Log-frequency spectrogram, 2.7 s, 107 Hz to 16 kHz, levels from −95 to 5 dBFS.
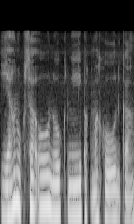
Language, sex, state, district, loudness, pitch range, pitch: Garo, male, Meghalaya, South Garo Hills, -15 LUFS, 110-155 Hz, 125 Hz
